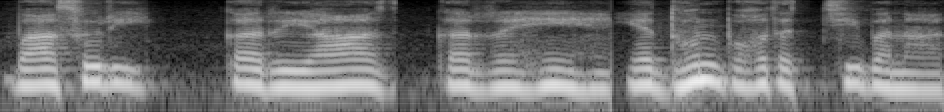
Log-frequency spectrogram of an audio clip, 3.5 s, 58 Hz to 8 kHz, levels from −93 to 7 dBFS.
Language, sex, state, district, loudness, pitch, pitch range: Hindi, female, Uttar Pradesh, Varanasi, -16 LUFS, 190 Hz, 180-195 Hz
